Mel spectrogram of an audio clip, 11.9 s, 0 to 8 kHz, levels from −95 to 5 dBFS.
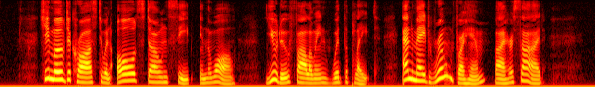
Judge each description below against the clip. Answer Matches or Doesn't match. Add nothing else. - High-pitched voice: Doesn't match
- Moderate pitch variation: Doesn't match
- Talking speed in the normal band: Doesn't match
